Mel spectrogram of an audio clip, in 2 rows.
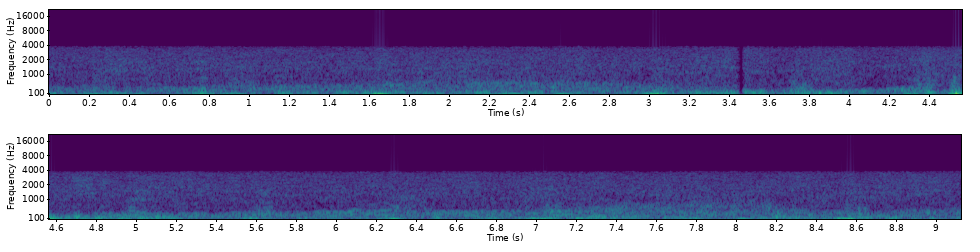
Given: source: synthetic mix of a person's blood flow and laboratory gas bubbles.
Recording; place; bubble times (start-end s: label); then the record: Doppler ultrasound of blood flow; subclavian vein
no bubbles
From the record:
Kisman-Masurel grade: 000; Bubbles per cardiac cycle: 0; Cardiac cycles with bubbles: 0%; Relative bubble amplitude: no bubbles discernible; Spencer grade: 0 (complete lack of bubble signals)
